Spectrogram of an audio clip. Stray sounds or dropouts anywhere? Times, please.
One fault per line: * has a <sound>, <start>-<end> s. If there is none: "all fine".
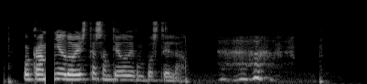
* has a dropout, 0.5-0.5 s
* has a laugh, 2.2-3.0 s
